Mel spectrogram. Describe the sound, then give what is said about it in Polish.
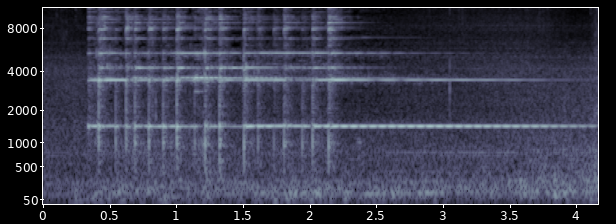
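A small bell rings out sharply with a quick flurry of bright strikes, then its clear tone lingers and slowly fades with a gentle shimmer. No one speaks. “a teraz, jeżeli usłyszę dzwoneczek, to zaproponuję Państwu coś do przemyślenia i to znowu bardzo aktualnego.”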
